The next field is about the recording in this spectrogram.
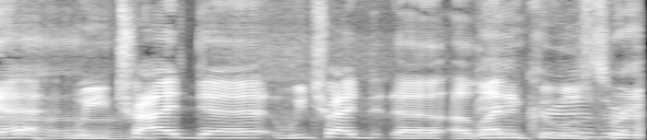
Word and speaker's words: Leinenkugel's: But I remember we called Leinenkugel's on the show, remember, to make sure we were pronouncing their name right. And they did confirm that it is Leinenkugel's.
